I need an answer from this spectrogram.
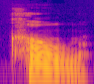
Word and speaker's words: comb: like no and go we pronounce this word comb o make the long o sound comb and remember the B is silent don't pronounce the B comb so comb is the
